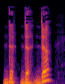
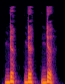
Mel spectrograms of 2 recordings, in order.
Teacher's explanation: he's using the underside of his tongue · Shown in: second take · d, d, d. The tip of his tongue is curled back toward the roof of his mouth.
